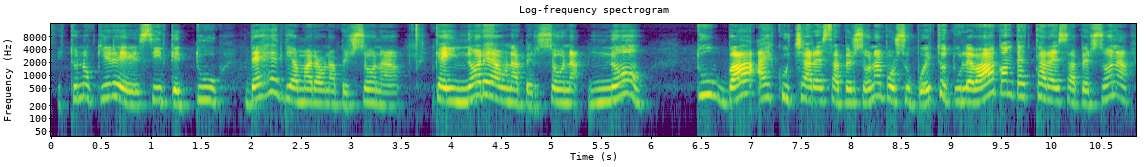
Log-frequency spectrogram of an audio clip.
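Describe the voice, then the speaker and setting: This high-pitched, slightly bright female voice moves at a normal speed. She's a self-help author with a Peninsular Spanish accent running a live stream, calling out viewers by name as she delivers emphatic words of encouragement.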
